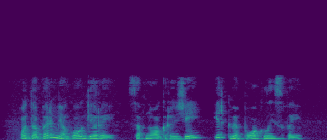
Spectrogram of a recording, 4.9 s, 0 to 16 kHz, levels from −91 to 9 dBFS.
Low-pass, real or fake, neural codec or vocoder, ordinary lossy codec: 7.2 kHz; real; none; AAC, 48 kbps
